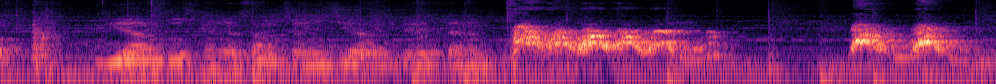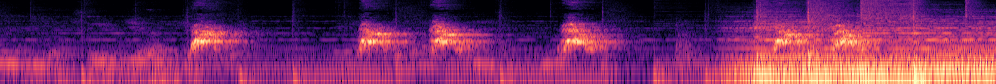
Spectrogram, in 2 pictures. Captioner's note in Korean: 강아지 소리가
